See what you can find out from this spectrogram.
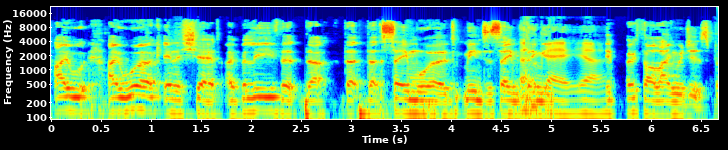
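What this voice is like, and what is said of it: English accent. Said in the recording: “accent somewhere in the UK ... I have an English accent”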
